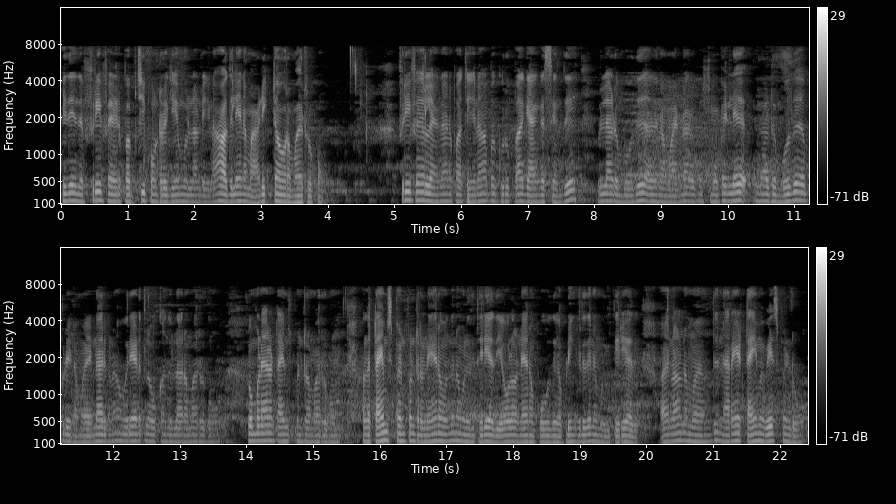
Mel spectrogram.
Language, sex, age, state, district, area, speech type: Tamil, male, 18-30, Tamil Nadu, Nagapattinam, rural, spontaneous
